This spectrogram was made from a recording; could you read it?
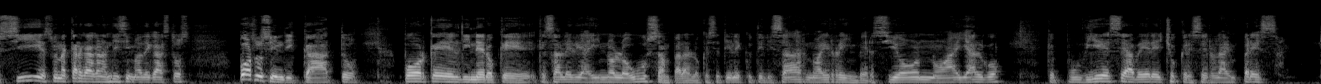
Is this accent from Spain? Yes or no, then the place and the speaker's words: no; Mexico; nosotros como mexicanos, y lo decíamos en el programa pasado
